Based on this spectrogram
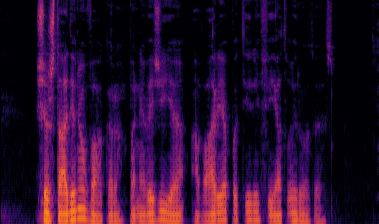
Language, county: Lithuanian, Marijampolė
